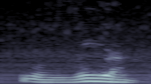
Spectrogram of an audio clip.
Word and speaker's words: wool: how do we pronounce wool? We all say wool, which is wrong, which is completely wrong. What is the symbol of wool? How do we pronounce it? Wool. This is not wool.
